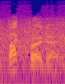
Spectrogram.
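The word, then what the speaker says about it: Buchberger: stick up there South buckberg is out last year is book bger no yeah a lot of controversy on how to pronounce it but the NHL guide says buckberg let's go with that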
